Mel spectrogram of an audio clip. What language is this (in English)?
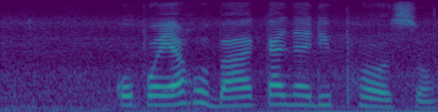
Tswana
